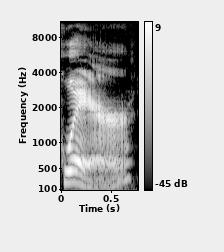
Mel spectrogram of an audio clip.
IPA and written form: ʰwɛər (where)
